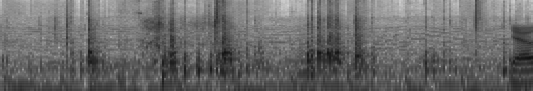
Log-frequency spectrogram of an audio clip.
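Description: Two Beyblade Burst spinning tops whirring against each other in a plastic stadium, with several sharp clacks as they collide, one of them a big hit. Background music plays underneath.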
